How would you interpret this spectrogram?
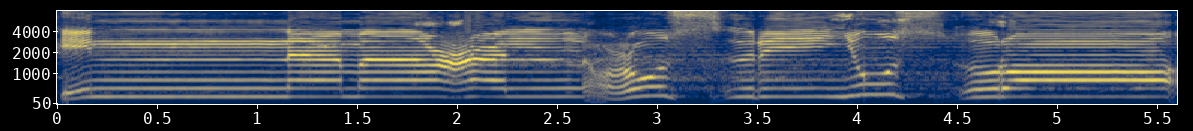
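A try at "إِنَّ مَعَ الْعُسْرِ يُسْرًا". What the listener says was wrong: এই রিয়ের মধ্যে টান হয়ে গেছে আপনার। ইন্না মাআল উসরি ইউসরা।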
